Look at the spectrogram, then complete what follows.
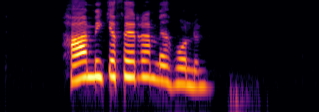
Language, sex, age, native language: Icelandic, female, 40-49, Icelandic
